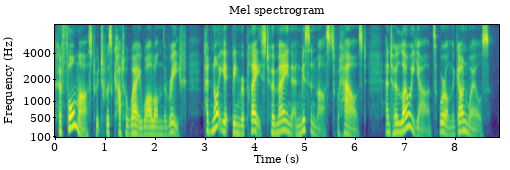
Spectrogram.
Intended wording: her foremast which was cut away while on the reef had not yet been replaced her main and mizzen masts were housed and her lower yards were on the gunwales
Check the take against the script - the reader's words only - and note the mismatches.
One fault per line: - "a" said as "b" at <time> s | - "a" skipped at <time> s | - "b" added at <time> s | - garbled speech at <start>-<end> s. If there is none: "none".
none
